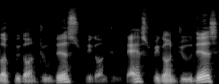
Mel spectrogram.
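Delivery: big, deep voice with presence, dropped low. Retelling how a big teacher addressed his boys, imitating a teacher's deep voice. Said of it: "A deep voice. He'd be like".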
